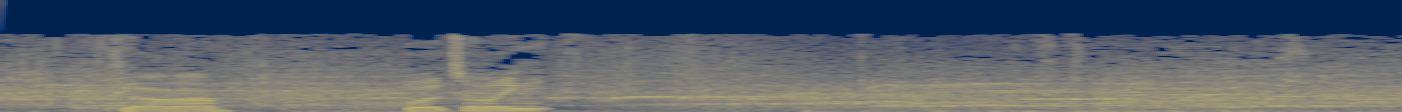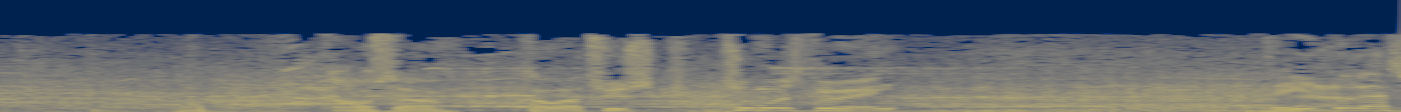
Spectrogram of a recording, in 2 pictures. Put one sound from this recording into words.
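A crowd in a large echoing hall cheers and murmurs, swelling louder toward the end.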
